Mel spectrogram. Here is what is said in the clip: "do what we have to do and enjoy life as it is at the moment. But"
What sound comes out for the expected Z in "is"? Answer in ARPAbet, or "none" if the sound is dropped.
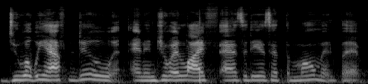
Z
